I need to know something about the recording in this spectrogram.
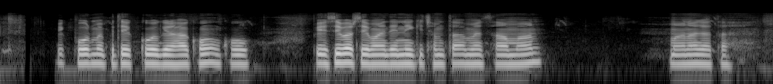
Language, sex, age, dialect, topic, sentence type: Hindi, male, 18-24, Awadhi Bundeli, banking, statement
